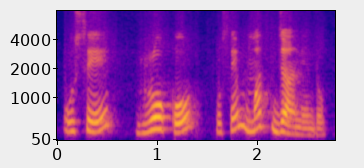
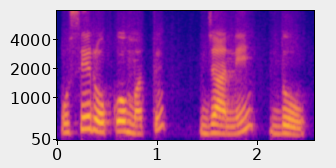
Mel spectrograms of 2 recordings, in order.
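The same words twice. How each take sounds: First: रोको drawn out, a break, then मत जाने दो together; pause after रोको. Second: उसे रोको मत run together, a break, then जाने दो slowly; pause after मत. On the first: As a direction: stretch रोको, stop, then stress मत before जाने दो. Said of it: "रोको के बाद यहाँ किया अल्प विराम". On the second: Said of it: "हमने अल्प विराम का कहाँ प्रयोग किया". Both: Shown as a demonstration.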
